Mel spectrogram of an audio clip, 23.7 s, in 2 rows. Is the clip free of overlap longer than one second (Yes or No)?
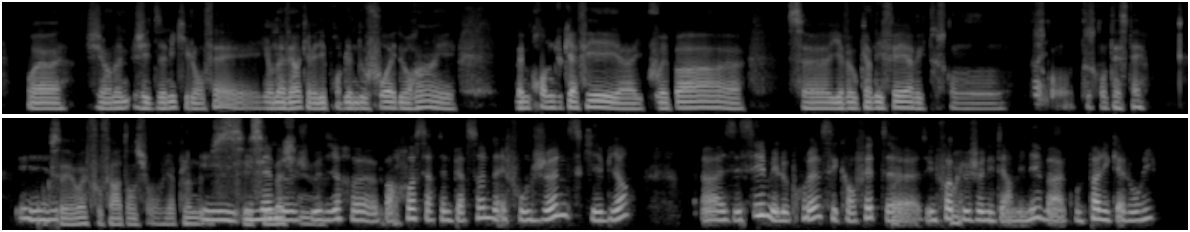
No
